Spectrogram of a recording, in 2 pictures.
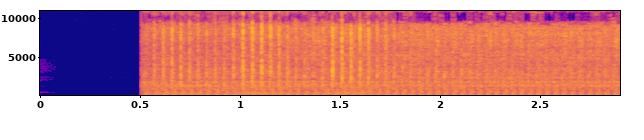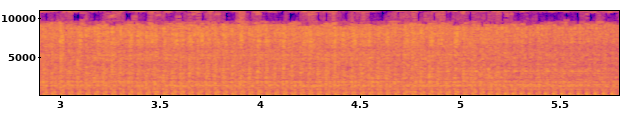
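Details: John Deere 220B reel mower after replacing the sprocket and chains inside the transmission to cure a noise on reel engagement: the engine catches at once and runs with a steady, even beat, no clatter or grind.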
